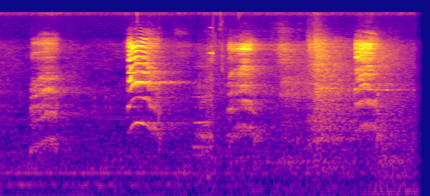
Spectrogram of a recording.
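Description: A tabby cat gives a series of clear, arched meows, each rising then falling in pitch.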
